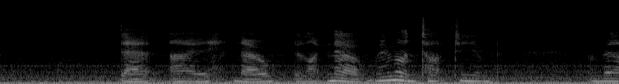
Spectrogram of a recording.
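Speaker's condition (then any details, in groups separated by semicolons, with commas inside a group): Cerebral palsy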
